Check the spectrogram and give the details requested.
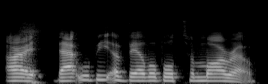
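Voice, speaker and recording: A man's voice: a little high, steady tone, normal speed, clear, resonant tone, lo-fi sound. A man hosting a casual studio podcast, nasal, rambling with lots of fillers and acted-out quotes. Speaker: host.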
